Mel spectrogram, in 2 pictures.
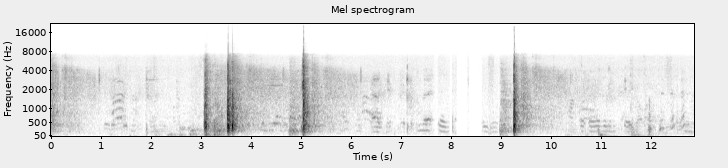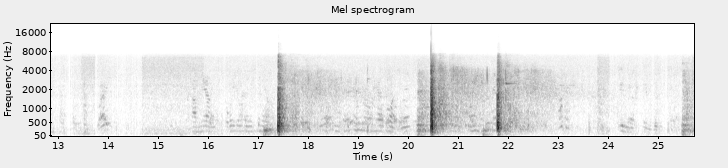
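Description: Precision rifle shots fired at a far target during a Precision Rifle Series match in Australia in light wind, several sharp cracks spaced seconds apart at moderate distance, with talk heard in between.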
